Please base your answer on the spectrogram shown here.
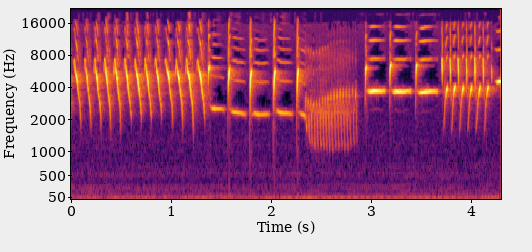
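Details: Belgian canary singing pure song for training young birds: quick repeated falling notes, a level whistled line with clicks, a harsh buzzy patch, then thin ringing tones and a fast trill.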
